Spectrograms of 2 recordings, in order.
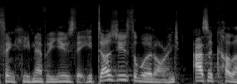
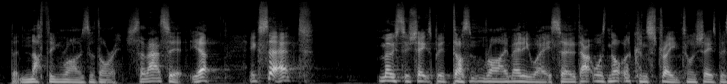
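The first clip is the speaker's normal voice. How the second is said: ordinary talk, nothing marked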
